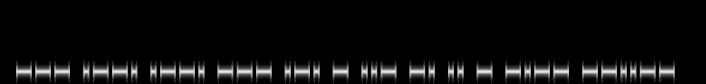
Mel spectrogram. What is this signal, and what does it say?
Morse code, heard as a keyed tone, about 25 wpm, 600 Hz. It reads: OPPORTUNITY,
